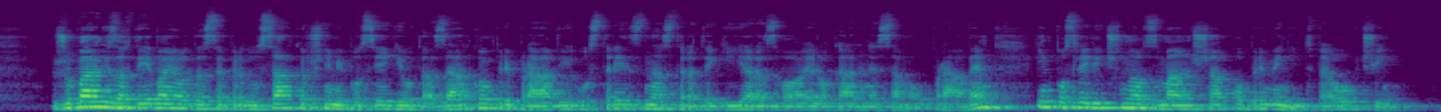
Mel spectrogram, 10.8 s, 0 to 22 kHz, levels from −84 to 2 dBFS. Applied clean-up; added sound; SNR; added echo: none; none; none; reverberation time 0.5 s.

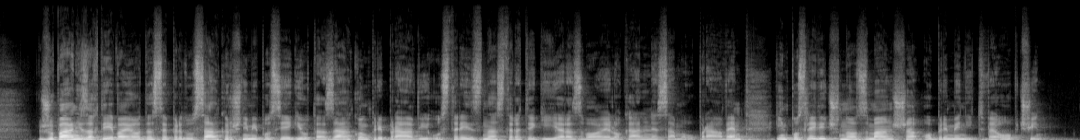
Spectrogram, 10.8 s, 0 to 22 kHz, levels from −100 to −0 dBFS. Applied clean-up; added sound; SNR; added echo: none; none; none; none.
